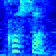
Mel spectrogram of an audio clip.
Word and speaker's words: croissant: croissant。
